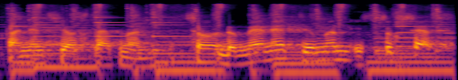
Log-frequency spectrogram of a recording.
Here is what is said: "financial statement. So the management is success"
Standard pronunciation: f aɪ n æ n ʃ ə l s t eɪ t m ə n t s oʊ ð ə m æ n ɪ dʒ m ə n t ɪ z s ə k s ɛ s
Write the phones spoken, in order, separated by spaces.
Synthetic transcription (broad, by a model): f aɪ n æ n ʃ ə l s t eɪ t m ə n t s oʊ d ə m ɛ n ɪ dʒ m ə n ɪ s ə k s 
